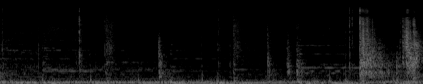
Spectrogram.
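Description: Quiet background music with a steady low bass. Near the end, a brief crackling rustle as the clear plastic transfer mask film pulls free of the canvas.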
